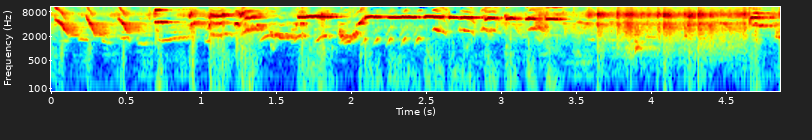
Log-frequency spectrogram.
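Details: White-rumped shama mating song aimed at bringing other shamas into breeding condition. Quick clicks and varied slurred notes, a short rapid trill, a long high thin whistle, then hissy broadband rustling.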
